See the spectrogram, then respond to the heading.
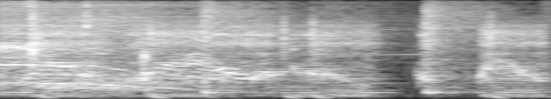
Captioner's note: turns off vacuum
